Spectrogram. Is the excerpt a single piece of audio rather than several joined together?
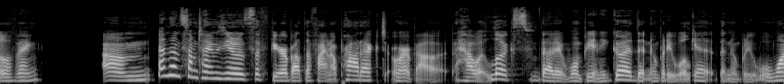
no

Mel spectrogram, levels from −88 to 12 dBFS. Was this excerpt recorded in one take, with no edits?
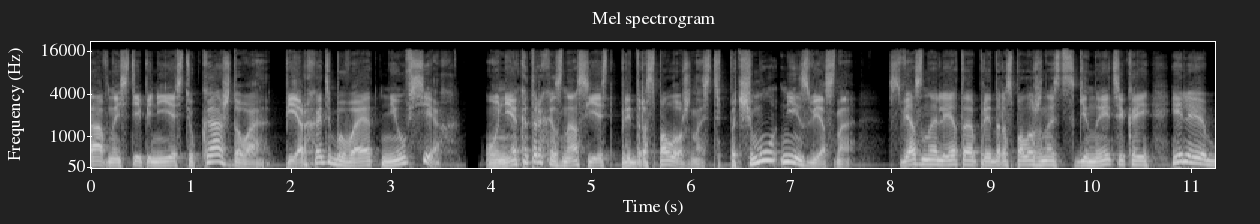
yes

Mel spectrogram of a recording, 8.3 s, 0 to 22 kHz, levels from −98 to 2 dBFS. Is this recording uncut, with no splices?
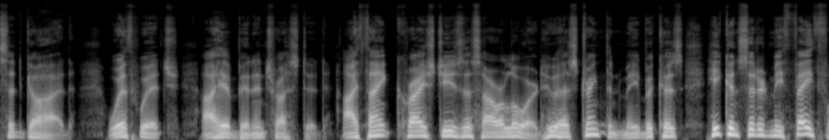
no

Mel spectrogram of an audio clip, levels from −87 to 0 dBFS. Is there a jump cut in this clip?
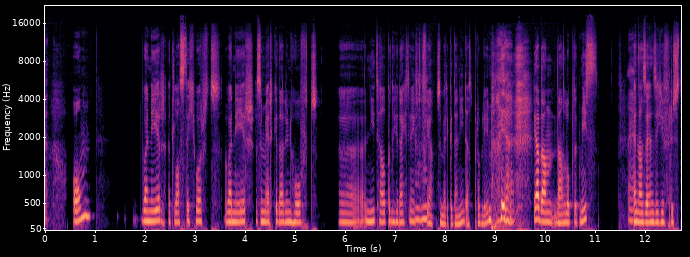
no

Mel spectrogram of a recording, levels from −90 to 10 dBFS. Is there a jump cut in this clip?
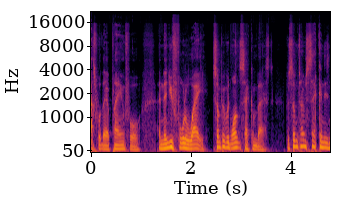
yes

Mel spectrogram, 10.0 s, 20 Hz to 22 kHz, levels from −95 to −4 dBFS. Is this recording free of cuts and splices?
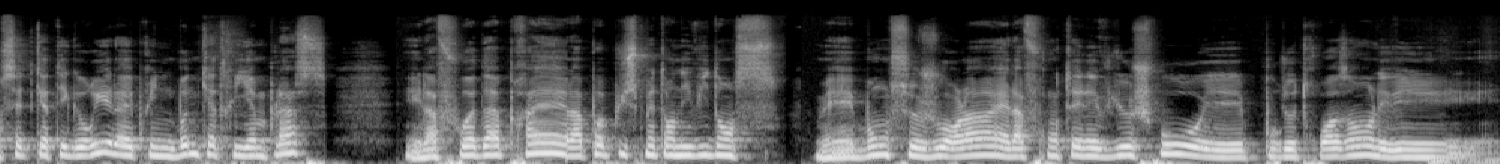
no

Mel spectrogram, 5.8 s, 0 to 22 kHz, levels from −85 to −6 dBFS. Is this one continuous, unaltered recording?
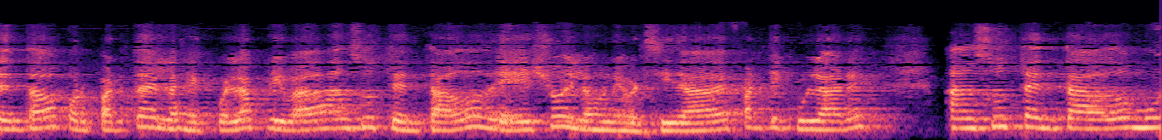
yes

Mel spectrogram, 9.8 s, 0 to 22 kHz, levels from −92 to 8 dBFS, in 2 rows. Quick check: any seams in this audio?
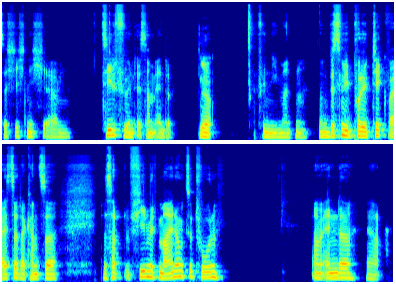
no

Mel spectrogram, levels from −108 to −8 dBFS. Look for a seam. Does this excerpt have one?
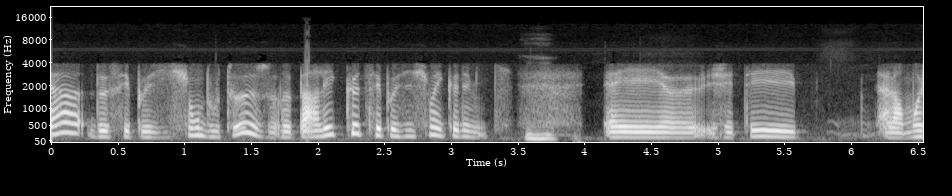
yes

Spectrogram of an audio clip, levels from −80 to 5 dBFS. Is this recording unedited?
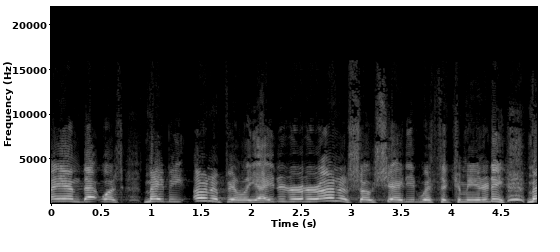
no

